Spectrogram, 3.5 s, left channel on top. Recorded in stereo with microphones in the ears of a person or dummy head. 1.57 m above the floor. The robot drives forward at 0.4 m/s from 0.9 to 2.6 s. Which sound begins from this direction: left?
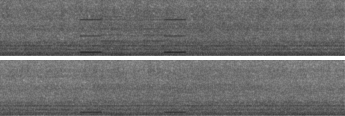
A doorbell, at 0.8 s.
